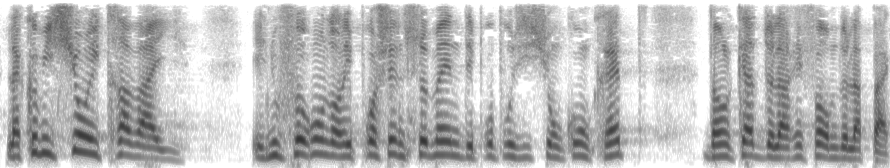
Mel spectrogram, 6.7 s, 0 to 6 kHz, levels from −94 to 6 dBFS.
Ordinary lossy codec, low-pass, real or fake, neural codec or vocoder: none; 5.4 kHz; real; none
